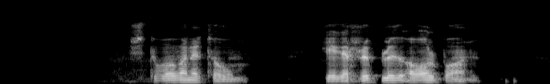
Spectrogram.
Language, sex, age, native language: Icelandic, male, 20-29, Icelandic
